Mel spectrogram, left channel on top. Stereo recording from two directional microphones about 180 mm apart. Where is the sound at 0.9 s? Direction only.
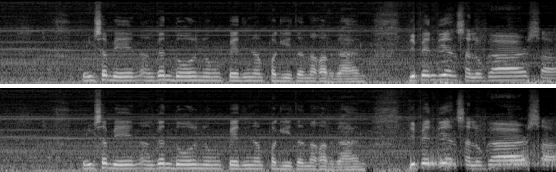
10° right (ahead or behind).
